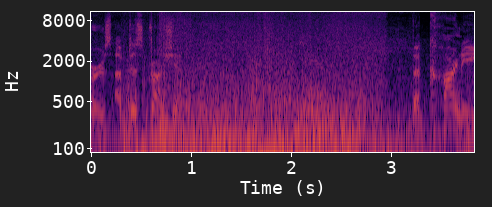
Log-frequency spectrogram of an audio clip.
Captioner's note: waterfall thundering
